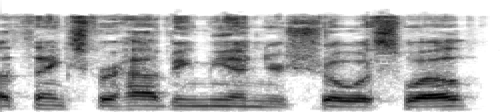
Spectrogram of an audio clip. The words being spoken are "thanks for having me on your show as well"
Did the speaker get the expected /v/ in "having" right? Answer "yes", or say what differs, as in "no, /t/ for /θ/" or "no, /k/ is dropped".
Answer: yes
